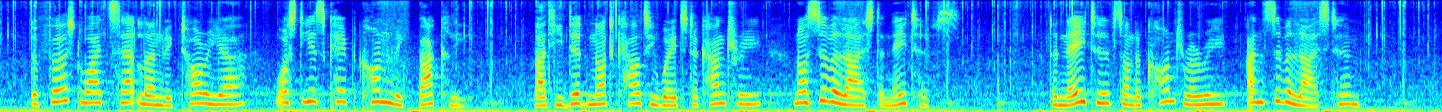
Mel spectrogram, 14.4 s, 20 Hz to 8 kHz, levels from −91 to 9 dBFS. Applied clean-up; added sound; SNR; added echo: none; Crackle; 6 dB; none.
